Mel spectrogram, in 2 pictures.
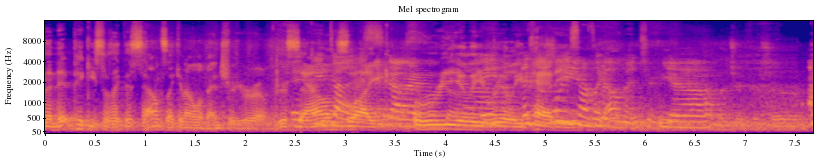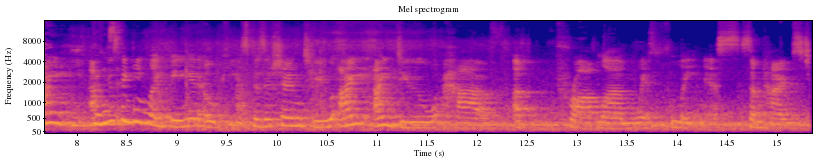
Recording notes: recording live at a teacher conference and joined by many!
